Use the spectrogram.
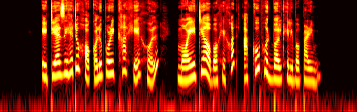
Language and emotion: Assamese, happy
